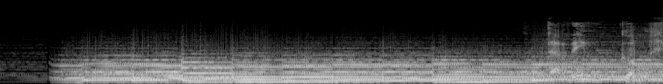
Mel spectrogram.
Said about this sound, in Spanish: una cantante que le canta una canción a su madre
